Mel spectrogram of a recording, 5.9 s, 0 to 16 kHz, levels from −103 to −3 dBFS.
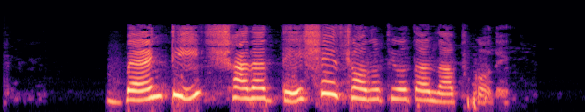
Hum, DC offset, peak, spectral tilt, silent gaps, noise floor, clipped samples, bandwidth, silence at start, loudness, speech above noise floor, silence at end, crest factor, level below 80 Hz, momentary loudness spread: none; under 0.1%; -2 dBFS; -4 dB/octave; none; -88 dBFS; under 0.1%; 7.8 kHz; 1.05 s; -14 LUFS; 73 dB; 0.8 s; 14 dB; -62 dBFS; 15 LU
